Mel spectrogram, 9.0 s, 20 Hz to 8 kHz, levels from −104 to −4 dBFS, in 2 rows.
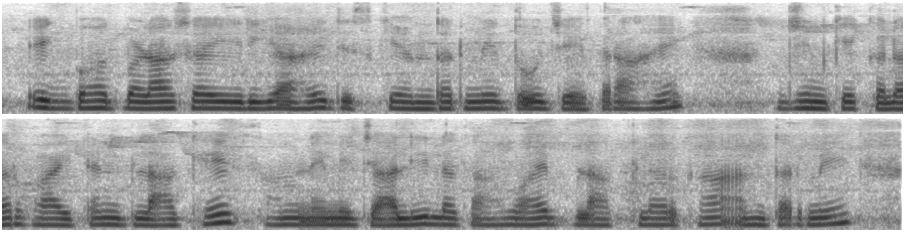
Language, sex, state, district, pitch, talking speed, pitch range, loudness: Hindi, female, Uttar Pradesh, Budaun, 175 Hz, 200 wpm, 170-185 Hz, -30 LUFS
